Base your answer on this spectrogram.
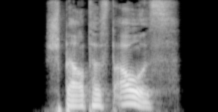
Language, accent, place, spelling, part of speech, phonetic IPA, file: German, Germany, Berlin, sperrtest aus, verb, [ˌʃpɛʁtəst ˈaʊ̯s], De-sperrtest aus.ogg
- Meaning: inflection of aussperren: 1. second-person singular preterite 2. second-person singular subjunctive II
